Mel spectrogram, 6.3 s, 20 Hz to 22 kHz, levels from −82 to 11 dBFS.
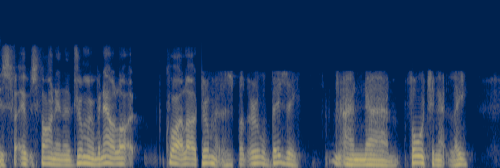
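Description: At 2.44 s, just after "lot quite a lot", a handover gap cuts the speech for 80 ms. The call switches networks and no frames arrive, so the sound drops out abruptly and whatever was said in that stretch is lost until the new link delivers audio at 2.52 s.

From 2.52 s to the end, the call falls back to narrowband. The HD Voice link, which until then carried clean AMR-WB at a rate that fits 23.85 kbit/s, gives way to GSM full rate. Nothing above 4 kHz remains, so the speech sounds duller and rougher for the rest of the clip.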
